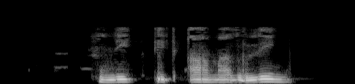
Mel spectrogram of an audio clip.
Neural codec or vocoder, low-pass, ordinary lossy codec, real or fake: autoencoder, 48 kHz, 32 numbers a frame, DAC-VAE, trained on Japanese speech; 7.2 kHz; MP3, 24 kbps; fake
